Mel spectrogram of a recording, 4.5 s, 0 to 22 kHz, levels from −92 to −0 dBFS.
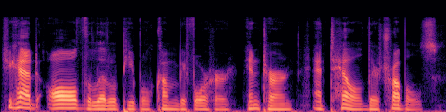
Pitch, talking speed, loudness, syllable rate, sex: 115 Hz, 200 wpm, -20 LUFS, 4.8 syllables/s, male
